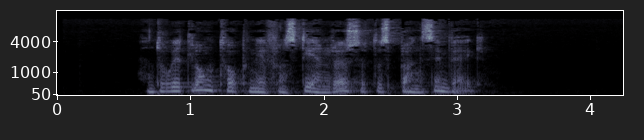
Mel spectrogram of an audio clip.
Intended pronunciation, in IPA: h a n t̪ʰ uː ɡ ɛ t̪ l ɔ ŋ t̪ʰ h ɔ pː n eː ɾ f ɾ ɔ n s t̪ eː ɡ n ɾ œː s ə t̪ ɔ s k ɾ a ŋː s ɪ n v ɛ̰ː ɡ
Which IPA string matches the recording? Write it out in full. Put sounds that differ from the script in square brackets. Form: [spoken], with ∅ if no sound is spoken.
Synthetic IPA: h a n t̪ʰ uː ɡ ɛ t̪ l ɔ ŋ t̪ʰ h ɔ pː n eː ɾ f ɾ ɔ n s t̪ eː [∅] n ɾ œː s ə t̪ ɔ s [p] ɾ a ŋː s ɪ n v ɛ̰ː ɡ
